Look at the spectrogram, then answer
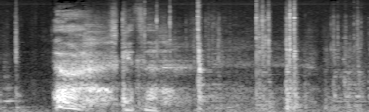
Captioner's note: groaning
